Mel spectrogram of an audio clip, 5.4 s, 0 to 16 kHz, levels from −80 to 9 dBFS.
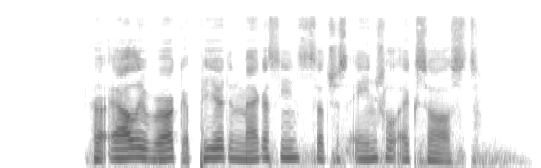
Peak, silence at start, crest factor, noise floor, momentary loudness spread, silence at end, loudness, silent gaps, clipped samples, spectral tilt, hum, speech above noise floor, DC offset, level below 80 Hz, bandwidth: -16 dBFS; 0.9 s; 20 dB; -88 dBFS; 12 LU; 0.45 s; -34 LUFS; 1.96-2.00 s; under 0.1%; -6 dB/octave; none; 55 dB; under 0.1%; -60 dBFS; 11.5 kHz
